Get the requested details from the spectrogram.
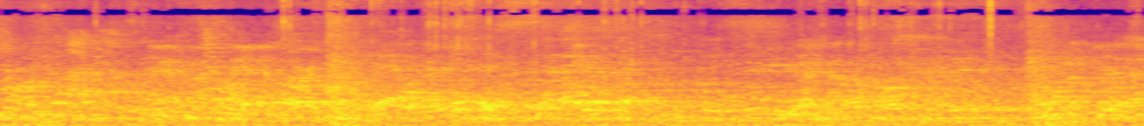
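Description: Flaky pastry crackles as it is torn apart by hand.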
